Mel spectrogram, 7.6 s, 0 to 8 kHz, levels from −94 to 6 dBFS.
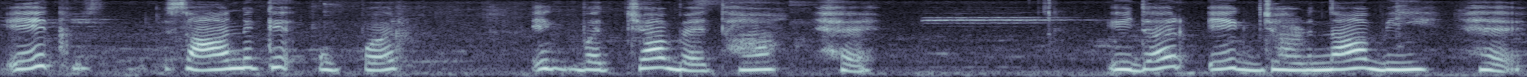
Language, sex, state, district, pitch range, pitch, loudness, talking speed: Hindi, female, Madhya Pradesh, Dhar, 280-340 Hz, 300 Hz, -15 LUFS, 100 wpm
